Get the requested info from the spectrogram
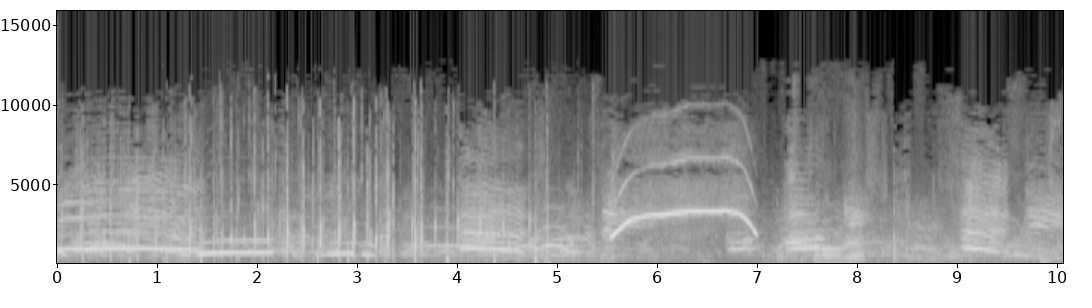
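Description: Spectators at a high school football game shouting and calling out, several voices at once with drawn-out yells. A loud, high whistle rises and holds for about a second and a half midway through, then cuts off.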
